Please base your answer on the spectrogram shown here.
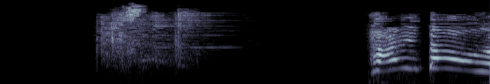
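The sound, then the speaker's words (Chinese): A voice imitates a camera shutter click with a breathy, hissy "ka-cha" burst. After a short pause, a brief spoken phrase follows. “要帮月亮照相，你得说咔嚓。”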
